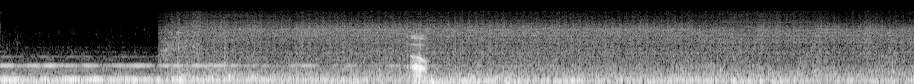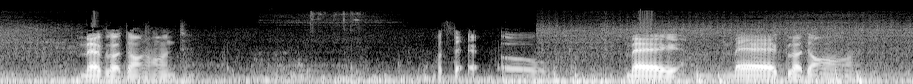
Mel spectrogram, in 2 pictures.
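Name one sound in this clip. An underwater scooter motor hums steadily.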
